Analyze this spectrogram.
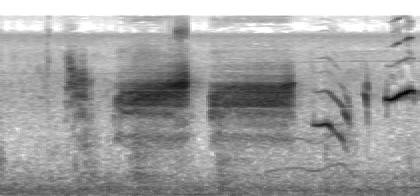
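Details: Sirpu (sirtu) songbird in an energetic song meant to push other birds into singing; loud buzzy bursts around mid-high pitch, then quick slurred whistled notes and a rising upslur, over faint low background hum.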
